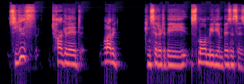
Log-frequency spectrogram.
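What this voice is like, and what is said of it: Mixed Irish Scottish accent. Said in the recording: “my Irish, Scottish accent as well. It's a bit of time in America, some time here in Australia, my accent is pretty crazy.”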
